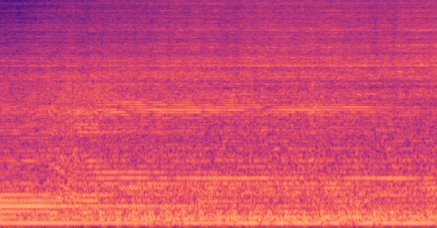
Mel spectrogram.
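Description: Live rock band with electric guitars and bass guitar holding long sustained notes over a steady low drone, with no clear drum beat.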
